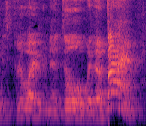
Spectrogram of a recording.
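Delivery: loud, punched narration of the bang; dramatic bang. A narrator's reading. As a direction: slam the words like the door.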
